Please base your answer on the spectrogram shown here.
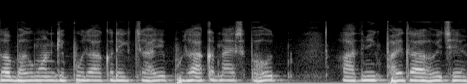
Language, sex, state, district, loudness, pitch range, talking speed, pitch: Maithili, male, Bihar, Madhepura, -14 LUFS, 180-190 Hz, 205 wpm, 185 Hz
